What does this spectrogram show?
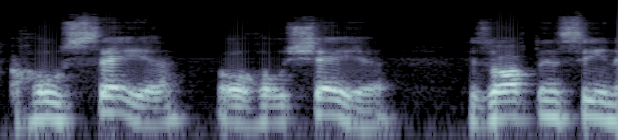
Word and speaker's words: Hosea: is the book of H HOSA HOSA that's how we say it in English HOSA Hosea means salvation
